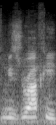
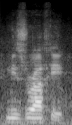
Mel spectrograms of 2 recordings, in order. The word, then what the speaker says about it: Mizrahi: Since that you're like an Arab Jew person, or am I saying it right? Because I don't want to be like Arabized. disrespectful. Arabized. The actual term is Mizrahi Jew, which means a Jew from the east. Say it again.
